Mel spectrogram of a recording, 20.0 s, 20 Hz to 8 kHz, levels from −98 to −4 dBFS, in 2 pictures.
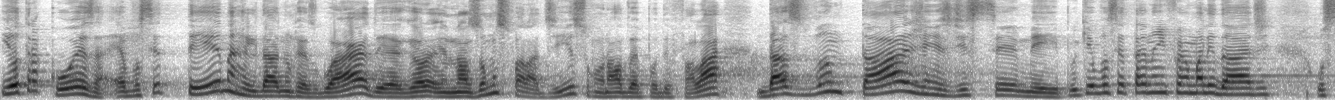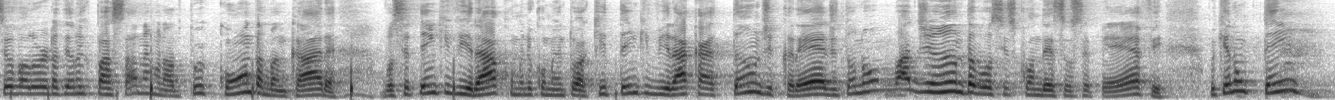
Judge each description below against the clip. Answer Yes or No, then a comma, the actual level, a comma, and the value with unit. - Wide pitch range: Yes, wide, 6.4 semitones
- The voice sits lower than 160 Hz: No, high, 190 Hz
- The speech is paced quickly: Yes, fast, 200 wpm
